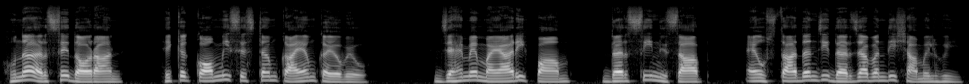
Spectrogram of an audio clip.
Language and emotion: Sindhi, neutral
